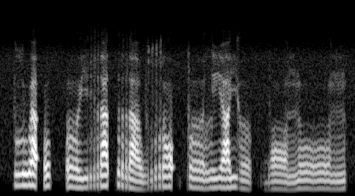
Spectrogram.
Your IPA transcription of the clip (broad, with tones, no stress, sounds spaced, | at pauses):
l u˥˩ a̯ ʔ o˥˩ k̚ ʔ ɤː˧ j r a˦˥ t̚ r a˩˦ w r ɔ˦˥ ʔ p ɤː˧ l i˦˥ a̯ j ɤː˨˩ k̚ b ɔː˨˩ n oː˧ n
